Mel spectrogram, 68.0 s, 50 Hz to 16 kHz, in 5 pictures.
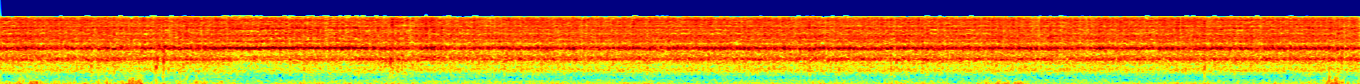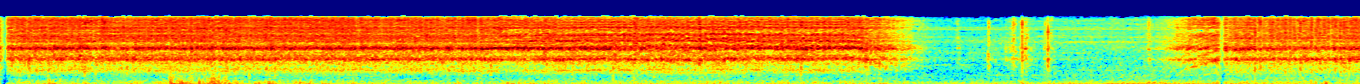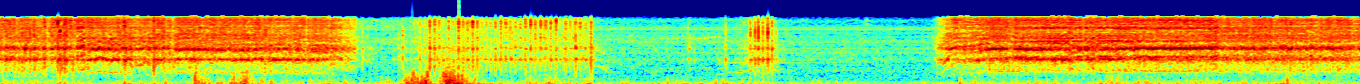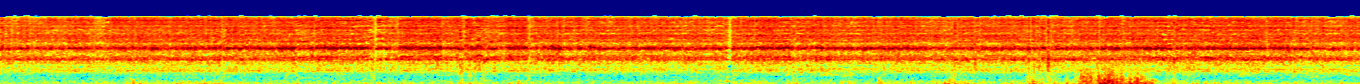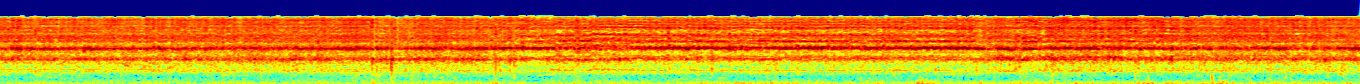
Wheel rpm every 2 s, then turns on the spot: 170, 170, 170, 170, 170, 170, 170, 170, 170, 160, 160, 20, 50, 160, 150, 50, 20, 0, 110, 170, 170, 170, 170, 170, 160, 170, 160, 160, 160, 170, 160, 160, 160, 170.
30-34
